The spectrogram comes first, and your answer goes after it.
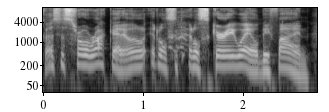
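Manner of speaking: light, high-pitched retold reassurance; breezy dismissal. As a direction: wave the danger off in a high voice. Acts out own casual first reaction.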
